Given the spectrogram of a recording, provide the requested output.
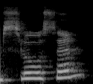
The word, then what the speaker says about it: Slawson: Today I'm really buzzing to have a guest on, Adam Slawson.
